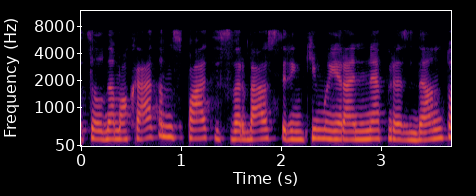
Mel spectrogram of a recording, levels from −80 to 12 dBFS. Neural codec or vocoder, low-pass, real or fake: codec, 16 kHz, 4.8 kbps, FACodec; 7.2 kHz; fake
